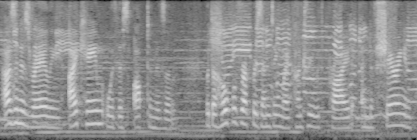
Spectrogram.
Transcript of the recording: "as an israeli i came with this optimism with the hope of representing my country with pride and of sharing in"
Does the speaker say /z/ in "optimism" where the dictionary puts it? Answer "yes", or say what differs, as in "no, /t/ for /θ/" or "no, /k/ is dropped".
yes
